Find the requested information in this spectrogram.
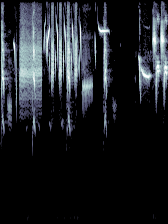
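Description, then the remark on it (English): A song sparrow sings its territorial song: a quick run of bright, high chirps and buzzy trills, a short pause, then another burst of sharp notes, with no voices. “It starts its territorial song during the first mild days of spring.”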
